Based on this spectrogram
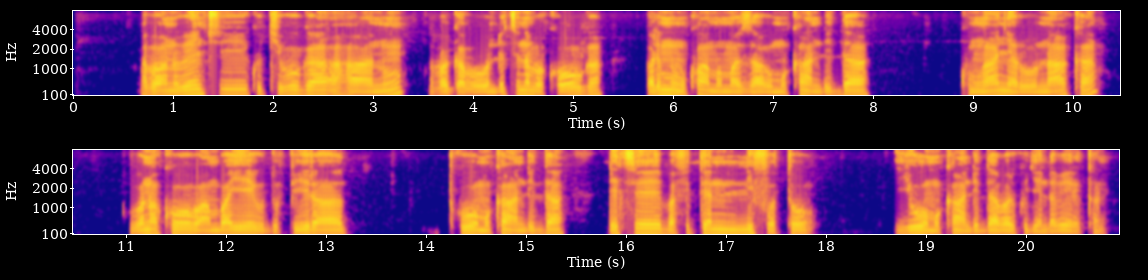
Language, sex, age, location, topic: Kinyarwanda, male, 25-35, Huye, government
